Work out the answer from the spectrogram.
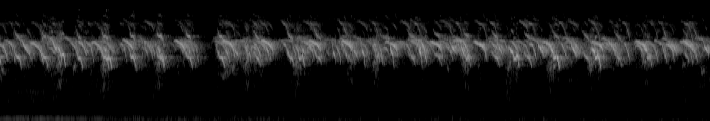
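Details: Chicks chirping nonstop, a thick mass of piercing short descending peeps from many birds, rhythm uneven, with a faint low hum at the very start.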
